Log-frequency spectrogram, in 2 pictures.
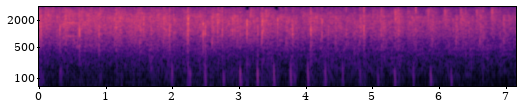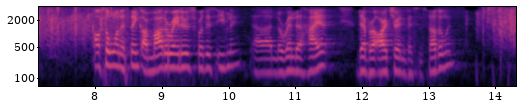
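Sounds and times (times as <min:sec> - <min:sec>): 
audience applause: 0:00.0 - 0:08.6, 0:13.8 - 0:14.3
speech: 0:08.0 - 0:13.5.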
